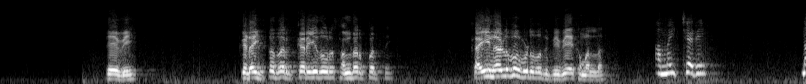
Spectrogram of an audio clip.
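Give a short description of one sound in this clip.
An elderly man speaks in a deep voice.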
